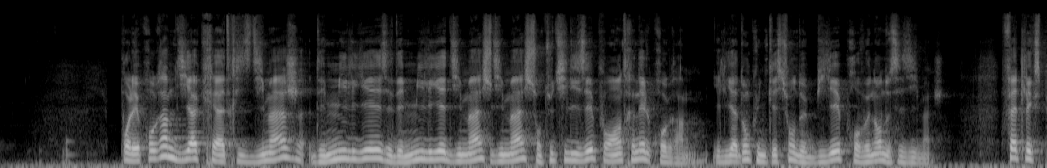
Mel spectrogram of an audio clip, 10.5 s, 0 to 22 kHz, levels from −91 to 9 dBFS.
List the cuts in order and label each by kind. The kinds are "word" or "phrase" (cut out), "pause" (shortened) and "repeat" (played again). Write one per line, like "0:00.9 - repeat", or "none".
0:04.9 - repeat

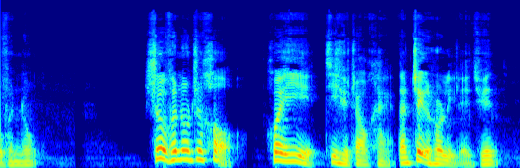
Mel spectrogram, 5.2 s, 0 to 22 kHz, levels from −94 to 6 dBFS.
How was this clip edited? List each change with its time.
0:02.5 - pause
0:04.0 - pause

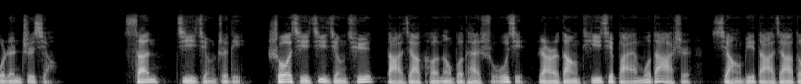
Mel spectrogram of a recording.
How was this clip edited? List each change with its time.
0:01.7 - pause
0:02.5 - pause
0:05.3 - pause
0:07.0 - pause

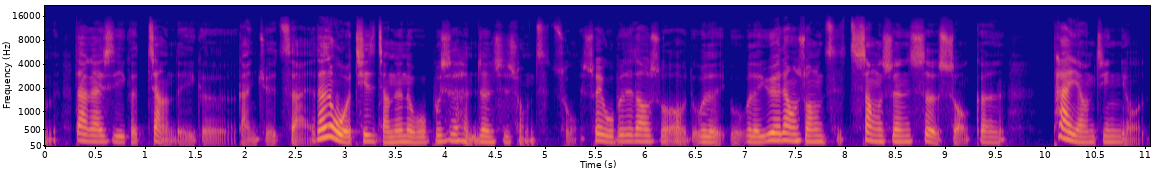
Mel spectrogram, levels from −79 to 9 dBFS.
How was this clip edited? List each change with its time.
0:01.9 - pause
0:05.3 - word

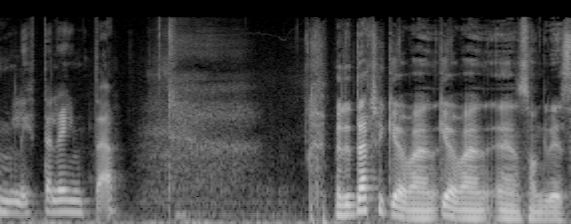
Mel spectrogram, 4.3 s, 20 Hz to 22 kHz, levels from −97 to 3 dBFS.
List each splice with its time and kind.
0:03.3 - repeat

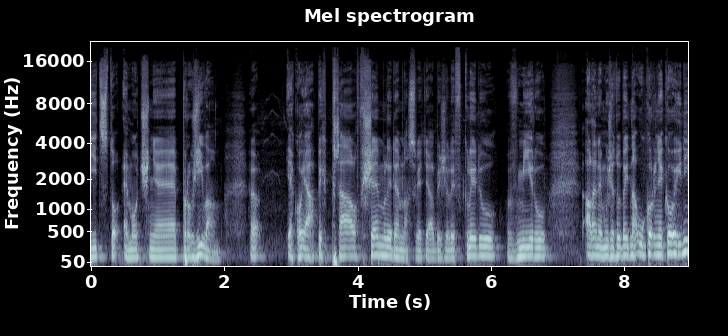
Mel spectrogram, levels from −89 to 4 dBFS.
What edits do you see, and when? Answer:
none

